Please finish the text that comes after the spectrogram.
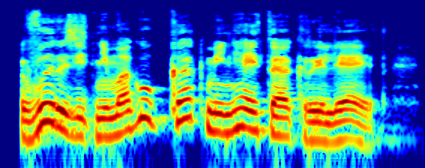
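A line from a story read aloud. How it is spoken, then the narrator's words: Involuntary laugh. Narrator (Russian): невольно рассмеялся я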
